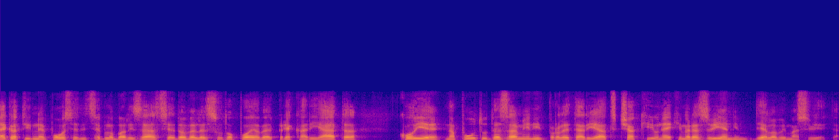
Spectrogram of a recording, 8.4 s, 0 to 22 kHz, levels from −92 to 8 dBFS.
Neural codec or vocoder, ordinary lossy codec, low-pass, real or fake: codec, 16 kHz, 0.8 kbps, ZipCodec; none; none; fake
